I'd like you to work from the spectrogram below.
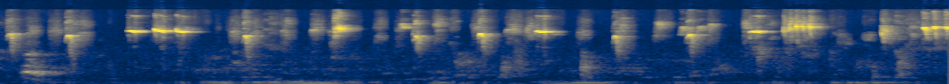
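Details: Contest-winning caged bird from the Bangka forest sings a busy, varied song of short sharp chirps and whistled notes, repeated in quick bursts with brief pauses between phrases.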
